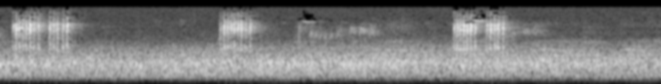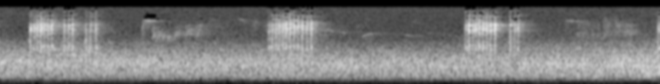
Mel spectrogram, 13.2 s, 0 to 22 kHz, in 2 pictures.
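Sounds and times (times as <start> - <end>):
constant hiss: 0.0 - 13.2
mistle thrush rattling: 2.2 - 3.1, 4.5 - 5.2, 6.9 - 7.6, 9.3 - 9.8, 11.2 - 11.9
faint high bird calls: 2.2 - 10.3, 11.2 - 13.2.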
